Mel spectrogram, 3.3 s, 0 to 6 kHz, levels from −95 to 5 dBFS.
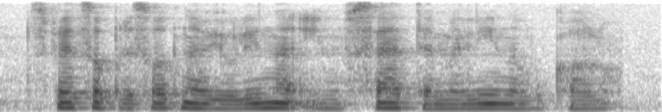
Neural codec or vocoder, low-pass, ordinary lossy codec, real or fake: none; 5.4 kHz; none; real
